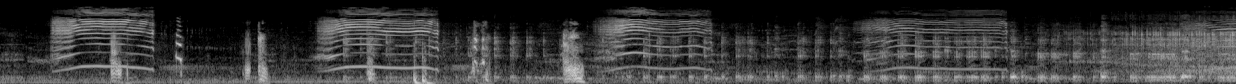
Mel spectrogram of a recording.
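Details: Koala giving four steady, whining squeals at even intervals of about three seconds. Faint clicks sound between them, and a hissing rustle builds toward the end.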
